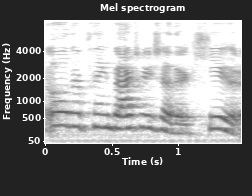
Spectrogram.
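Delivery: high-pitched adoring voice; cutesy, sweet high lilt; gushing coo. Retold or imitated. Cooing at musicians trading melodies.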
